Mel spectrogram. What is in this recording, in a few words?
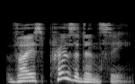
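"vice-presidency", British English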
